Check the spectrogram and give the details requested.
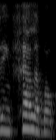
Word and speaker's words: infallible: Infallible, prestem atenção na pronúncia. Infallible, eu até coloquei aqui os símbolos fonéticos. Esse A com o E grudadinho é o som E. Infallible. Esse E virado de cabeça para baixo é um A.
